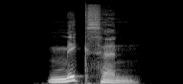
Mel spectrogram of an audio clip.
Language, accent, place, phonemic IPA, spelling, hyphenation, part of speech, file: German, Germany, Berlin, /ˈmɪksən/, mixen, mi‧xen, verb, De-mixen.ogg
- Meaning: 1. to mix (cause two or more substances to become combined or united) 2. to mix (combine several tracks; produce a finished version)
